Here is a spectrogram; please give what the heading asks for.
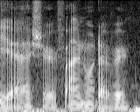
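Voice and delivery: ordinary talk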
